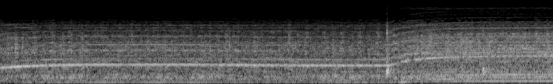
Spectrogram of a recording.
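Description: A Singer 2263 sewing machine runs steadily as it winds thread onto a bobbin, giving a constant motor whine with a faint mechanical rattle and a slight pitch shift near the end.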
